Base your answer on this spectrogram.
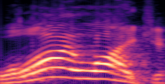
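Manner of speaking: high, loud, big booming blurted words. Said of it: "blurt out in a big, booming voice".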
